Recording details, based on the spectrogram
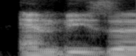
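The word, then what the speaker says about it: Anvisa: So, first of all, you did perfectly with the pronunciation. Okay, you can say N visa. It's just like that.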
